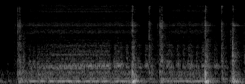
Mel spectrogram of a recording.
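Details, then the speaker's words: Dusty old Philips FCD285 stereo system, first test: cassette transport gives a low motor drone broken by sharp clacks about every second as it strains and stalls. Cassette mechanism struggling and grinding. "the sounds it makes it just quite worrying the other noise from the head a pro fighter I was hoping to get at least a trip from it but I don't think even guts come out"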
